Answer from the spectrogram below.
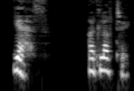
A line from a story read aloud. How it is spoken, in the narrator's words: Potter breathed, a smile still in place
